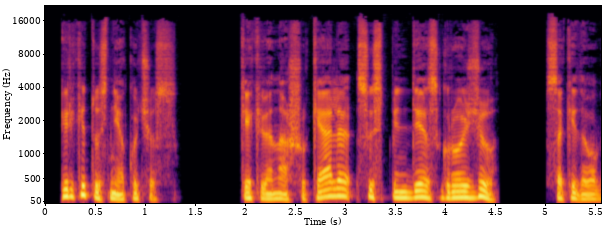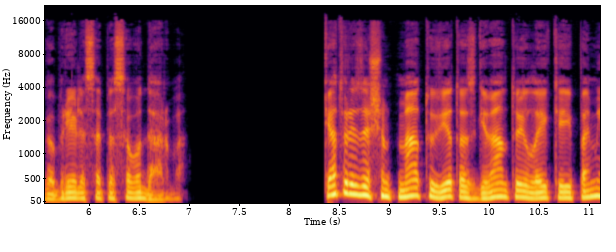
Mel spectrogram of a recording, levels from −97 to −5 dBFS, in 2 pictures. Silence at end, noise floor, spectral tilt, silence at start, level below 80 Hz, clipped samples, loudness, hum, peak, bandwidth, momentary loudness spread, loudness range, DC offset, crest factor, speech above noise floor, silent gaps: 0 s; under -90 dBFS; -6 dB/octave; 0.15 s; -40 dBFS; under 0.1%; -15 LUFS; none; 0 dBFS; 17 kHz; 10 LU; 6 LU; under 0.1%; 16 dB; over 76 dB; 1.37-1.95 s, 4.54-5.01 s, 7.04-8.35 s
